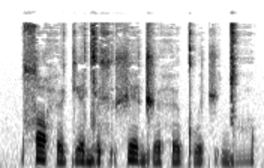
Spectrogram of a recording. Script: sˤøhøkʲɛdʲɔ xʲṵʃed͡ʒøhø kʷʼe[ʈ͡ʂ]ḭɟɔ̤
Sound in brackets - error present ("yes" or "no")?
yes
